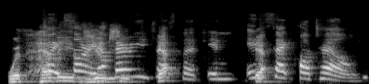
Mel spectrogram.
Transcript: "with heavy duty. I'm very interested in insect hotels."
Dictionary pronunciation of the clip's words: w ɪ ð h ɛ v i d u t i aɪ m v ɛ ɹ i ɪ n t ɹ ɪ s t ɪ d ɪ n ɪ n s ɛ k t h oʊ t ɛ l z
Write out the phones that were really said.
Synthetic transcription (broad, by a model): w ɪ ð h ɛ w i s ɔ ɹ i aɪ v ɛ ɹ i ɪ n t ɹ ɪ s t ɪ d ɪ n ɪ n s ɛ k t h oʊ t ɛ l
